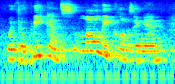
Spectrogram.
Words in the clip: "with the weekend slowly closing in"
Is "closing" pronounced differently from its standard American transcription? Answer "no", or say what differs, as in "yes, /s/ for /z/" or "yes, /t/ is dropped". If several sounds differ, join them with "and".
no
